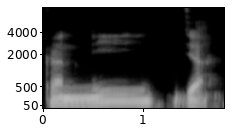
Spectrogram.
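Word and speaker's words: canilla: Então a canilha você pode pronunciar dessa maneira aqui, ó, canilha. Canilha.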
